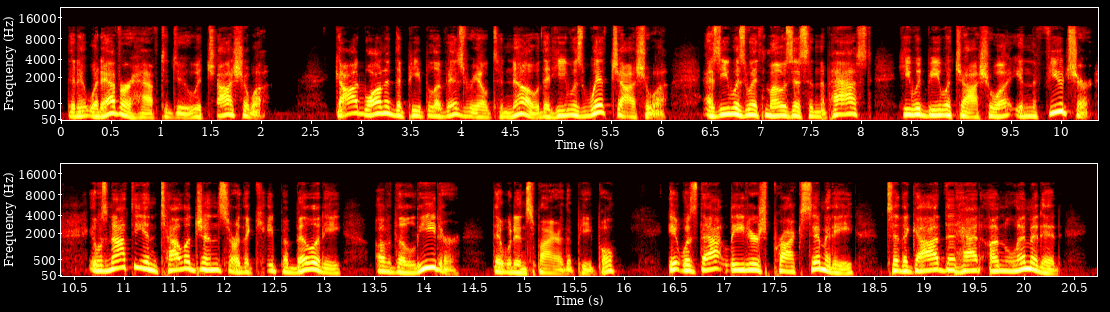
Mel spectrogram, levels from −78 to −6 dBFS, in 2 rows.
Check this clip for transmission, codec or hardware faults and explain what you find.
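One fault runs through the clip: short concealed packet loss, at 1.51, 2.99, 4.99, 7.55, 12.40, 17.03 and 19.26 s. It comes through a call codec path whose band stops near 12 kHz, which points to Opus.

In each event about 40 ms of speech failed to reach the decoder in time. The receiver covered the hole with 32 to 44 ms of audio extrapolated from the preceding sound, then crossfaded back. Each one is heard as a brief smear or warble. Unlike a plain dropout, there is no silent gap and no hard click.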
